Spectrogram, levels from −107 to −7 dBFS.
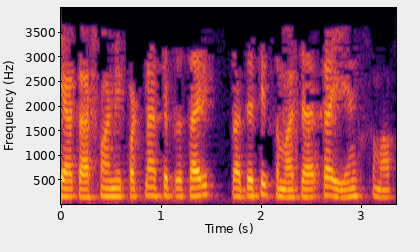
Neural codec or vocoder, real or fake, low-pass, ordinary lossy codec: codec, 16 kHz, 2 kbps, FunCodec, trained on Chinese and English, 25 frames a second; fake; 3.6 kHz; MP3, 16 kbps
